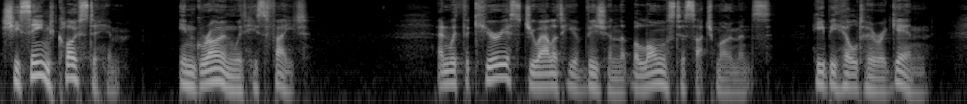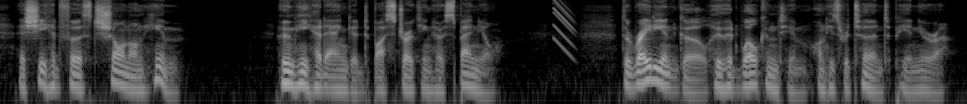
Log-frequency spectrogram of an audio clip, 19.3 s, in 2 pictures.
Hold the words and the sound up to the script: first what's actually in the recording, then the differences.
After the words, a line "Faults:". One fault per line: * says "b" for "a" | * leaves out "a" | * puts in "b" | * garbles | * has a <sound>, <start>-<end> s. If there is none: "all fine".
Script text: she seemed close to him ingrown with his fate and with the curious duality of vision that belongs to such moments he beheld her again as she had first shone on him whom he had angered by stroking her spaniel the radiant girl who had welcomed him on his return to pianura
she seemed close to him ingrown with his fate and with the curious duality of vision that belongs to such moments he beheld her again as she had first shone on him whom he had angered by stroking her spaniel the radiant girl who had welcomed him on his return to pianura
Faults:
* has a chirp, 15.2-15.5 s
